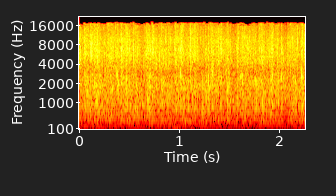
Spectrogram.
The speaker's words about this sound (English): Come on, clap your hands real big, real big.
